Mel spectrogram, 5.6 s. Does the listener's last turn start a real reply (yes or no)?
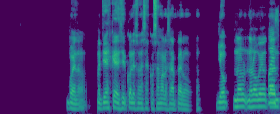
yes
